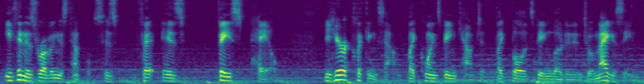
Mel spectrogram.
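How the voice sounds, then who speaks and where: A man's voice: on the low side, normal speed, a bit bright, faint music behind. A man streaming a story game, reading its text aloud and chatting casually, swearing freely.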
